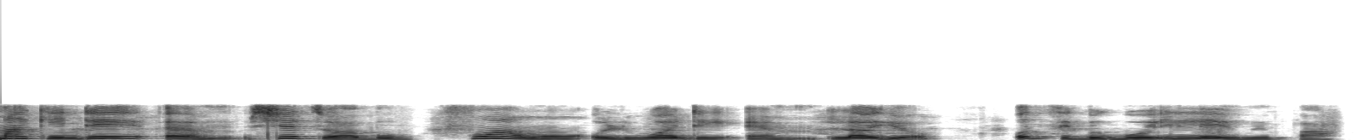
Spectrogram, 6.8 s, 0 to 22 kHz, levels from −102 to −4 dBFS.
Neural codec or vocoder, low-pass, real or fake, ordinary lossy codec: vocoder, 44.1 kHz, 80 mel bands, Vocos; 5.4 kHz; fake; none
